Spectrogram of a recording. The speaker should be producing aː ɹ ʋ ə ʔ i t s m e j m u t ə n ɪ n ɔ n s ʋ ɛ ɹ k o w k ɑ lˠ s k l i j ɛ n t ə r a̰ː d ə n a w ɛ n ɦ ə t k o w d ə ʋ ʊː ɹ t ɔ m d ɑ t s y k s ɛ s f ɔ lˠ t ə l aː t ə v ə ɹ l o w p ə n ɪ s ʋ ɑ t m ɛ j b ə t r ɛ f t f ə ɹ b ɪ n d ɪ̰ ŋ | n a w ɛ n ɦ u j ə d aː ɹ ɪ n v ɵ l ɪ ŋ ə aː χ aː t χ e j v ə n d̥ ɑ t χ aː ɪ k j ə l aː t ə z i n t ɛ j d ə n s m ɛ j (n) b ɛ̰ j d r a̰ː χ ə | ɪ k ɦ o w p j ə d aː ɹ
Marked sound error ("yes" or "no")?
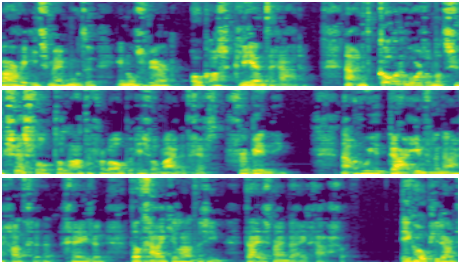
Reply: no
